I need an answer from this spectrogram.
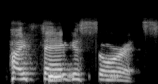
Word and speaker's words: Pythagorasaurus: but kind of like Worcestershire, it's just pronounced Pythagosaurus. You just ignore the aura in the middle.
